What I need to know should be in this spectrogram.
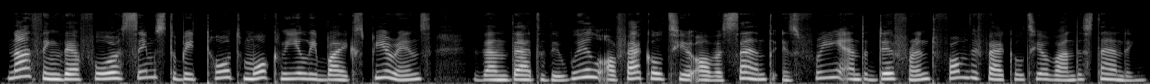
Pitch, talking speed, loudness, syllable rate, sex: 245 Hz, 140 wpm, -18 LUFS, 4.2 syllables/s, female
